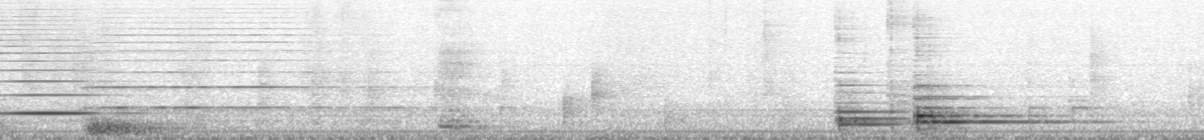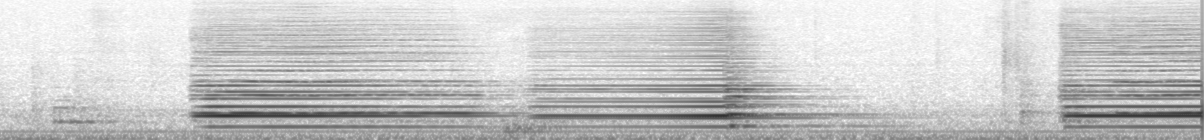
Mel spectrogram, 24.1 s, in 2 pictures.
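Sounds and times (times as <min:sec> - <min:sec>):
violin: 0:00.0 - 0:04.4, 0:08.4 - 0:11.3, 0:13.8 - 0:24.0.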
